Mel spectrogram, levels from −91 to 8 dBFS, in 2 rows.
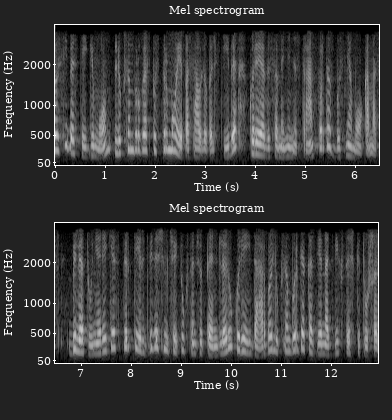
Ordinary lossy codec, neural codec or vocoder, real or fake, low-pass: MP3, 32 kbps; none; real; 3.6 kHz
